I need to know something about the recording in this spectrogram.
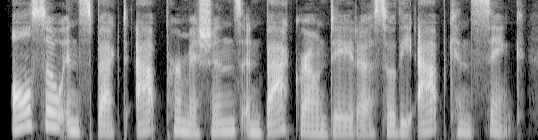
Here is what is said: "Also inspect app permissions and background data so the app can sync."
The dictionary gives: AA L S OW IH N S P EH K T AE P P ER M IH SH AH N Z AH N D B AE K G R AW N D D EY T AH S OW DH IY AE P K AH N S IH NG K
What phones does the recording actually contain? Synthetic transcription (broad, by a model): AA L S OW IH N S P EH K T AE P P ER M IH SH AH N Z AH N B AE K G R AW N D D EY T AH S OW DH IY AE P K AH N S IH NG K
